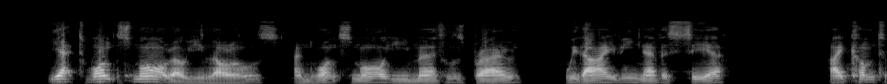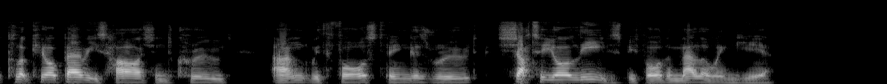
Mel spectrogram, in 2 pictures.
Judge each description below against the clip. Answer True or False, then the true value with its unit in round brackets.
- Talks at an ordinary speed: False (125 wpm)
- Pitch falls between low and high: False (90 Hz)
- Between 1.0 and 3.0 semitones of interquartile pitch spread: True (2.5 semitones)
